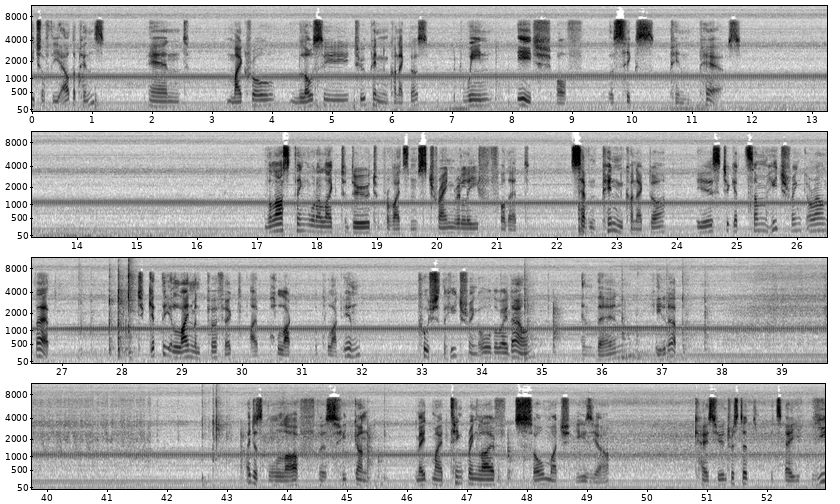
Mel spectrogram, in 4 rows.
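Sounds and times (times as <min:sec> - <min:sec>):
hot-air gun fan whirring: 0:00.0 - 0:13.4, 0:14.7 - 0:52.9
electrical hum with whining tone: 0:00.0 - 0:52.9.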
